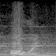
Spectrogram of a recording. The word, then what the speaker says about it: Eoin: That is not how you spell the name, but that's how I'm going to be referring to him tonight, because it's spelled Eoin, but you'll hear me address him as Owen Dillon here tonight.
